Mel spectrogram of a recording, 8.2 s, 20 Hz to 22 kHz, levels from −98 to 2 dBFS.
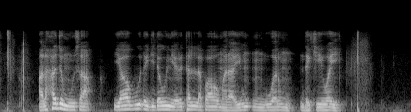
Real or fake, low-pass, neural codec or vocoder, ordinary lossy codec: real; 7.2 kHz; none; none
